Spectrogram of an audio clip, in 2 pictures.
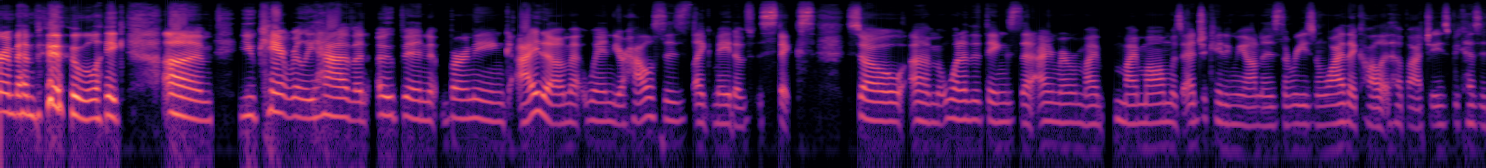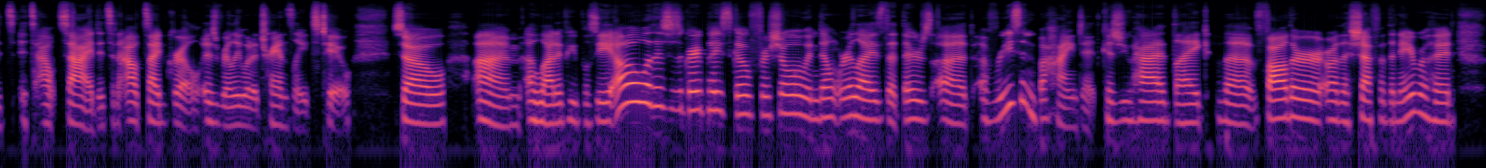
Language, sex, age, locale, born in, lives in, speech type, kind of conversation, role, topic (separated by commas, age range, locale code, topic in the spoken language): English, female, 40-44, en-US, United States, United States, conversation, unstructured, none, How can food tell a story about a culture?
